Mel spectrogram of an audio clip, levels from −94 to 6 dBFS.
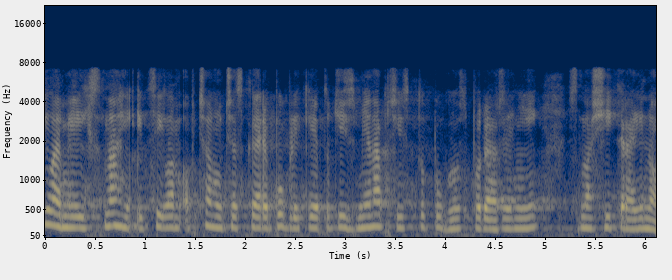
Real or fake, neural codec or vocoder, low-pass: fake; codec, 16 kHz, 4 kbps, FreqCodec, smaller model; 7.2 kHz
